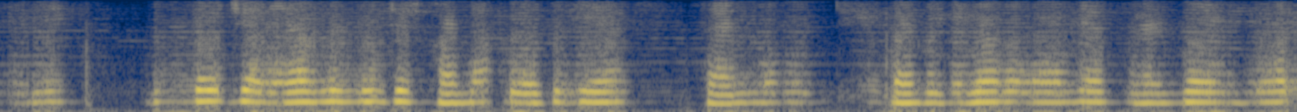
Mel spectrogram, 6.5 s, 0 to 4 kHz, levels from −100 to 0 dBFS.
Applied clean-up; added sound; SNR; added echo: neural separator model SepFormer WHAMR!.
